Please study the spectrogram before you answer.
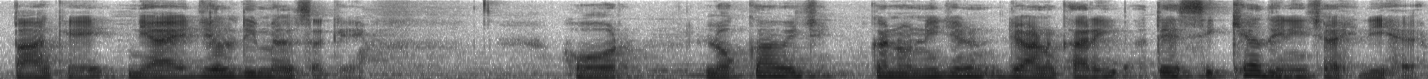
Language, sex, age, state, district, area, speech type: Punjabi, male, 18-30, Punjab, Patiala, rural, spontaneous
